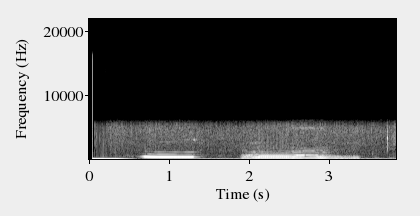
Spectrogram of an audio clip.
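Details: Pet Belgian Tervuren dog howling like a wolf indoors: a steady tonal note near half a second long, then after a pause a fuller, lower harmonic howl that swells and falls away over about a second and a half.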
